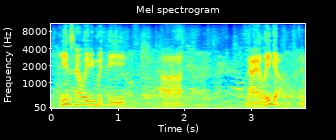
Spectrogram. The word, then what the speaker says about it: Nihilego: So, by the way, it's Nihilego, okay, guys? That's the official pronunciation.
